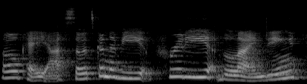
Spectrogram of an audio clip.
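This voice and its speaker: A woman in her twenties, hoarse and congested from a cold, chatting excitedly as she unboxes beauty products. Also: sits high, normal speed, roomy sound. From Michigan. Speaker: beauty YouTuber. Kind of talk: casual unboxing vlog.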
